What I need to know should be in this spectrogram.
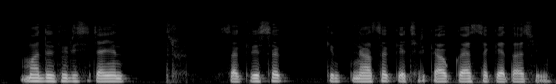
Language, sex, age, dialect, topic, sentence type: Maithili, male, 36-40, Southern/Standard, agriculture, statement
